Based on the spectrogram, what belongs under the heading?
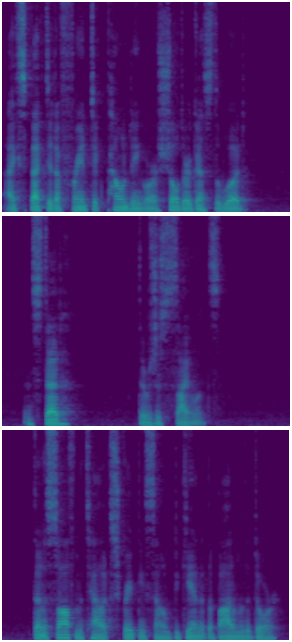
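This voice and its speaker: A man reading scripted first-person horror stories in a calm, measured way. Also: low-pitched, creaky. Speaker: narrator.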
